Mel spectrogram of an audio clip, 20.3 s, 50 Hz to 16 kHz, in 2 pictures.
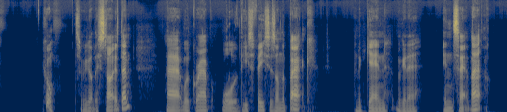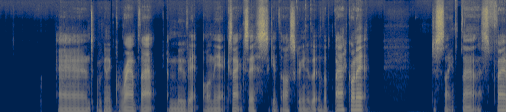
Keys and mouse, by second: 3.1 click, 6.9 i, 12.1 g, 13.2 x, 16.0 click, 19.0 click.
